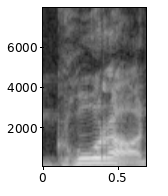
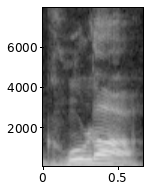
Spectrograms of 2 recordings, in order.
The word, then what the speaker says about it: ghoda: at that age, then she would say ghora, not ghoda, when she grew up.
